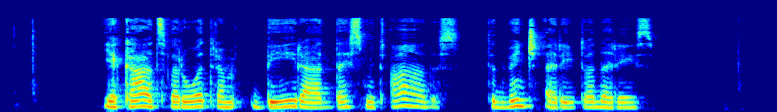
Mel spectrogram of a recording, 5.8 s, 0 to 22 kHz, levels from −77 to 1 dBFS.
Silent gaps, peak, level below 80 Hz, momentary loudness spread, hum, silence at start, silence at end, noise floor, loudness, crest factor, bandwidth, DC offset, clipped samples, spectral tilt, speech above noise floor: none; -8 dBFS; -68 dBFS; 11 LU; none; 0.8 s; 0.95 s; -79 dBFS; -24 LUFS; 18 dB; 11.5 kHz; under 0.1%; under 0.1%; -4.5 dB/octave; 55 dB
